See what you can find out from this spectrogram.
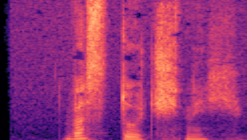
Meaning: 1. east, eastern 2. oriental
- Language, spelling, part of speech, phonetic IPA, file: Russian, восточный, adjective, [vɐˈstot͡ɕnɨj], Ru-восточный.ogg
